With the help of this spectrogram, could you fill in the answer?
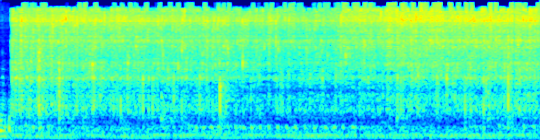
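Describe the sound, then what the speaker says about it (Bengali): Chopped onions fry loudly in oil tempered with cinnamon and cardamom for a spicy snakehead fish curry, a dense continuous sizzle close up with faint stirring ticks. "পেঁয়াজগুলোকে দিয়ে লাল করে ভেজে নিচ্ছি"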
